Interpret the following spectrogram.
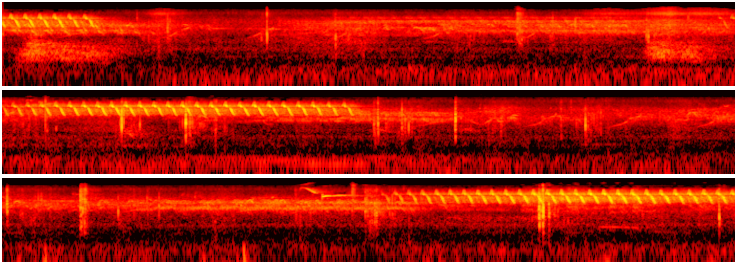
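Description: Songbirds singing outdoors: a high, fast trill lasting two to three seconds comes three times, with scattered short chirps between, over a steady low rumble.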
